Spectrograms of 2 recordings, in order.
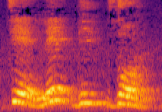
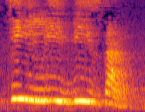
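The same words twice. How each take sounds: First: The final vowel is a full 'o' sound. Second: The final vowel is reduced to an 'a' sound. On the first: The speaker calls it wrong. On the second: The speaker calls it right. "Harus televizor"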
